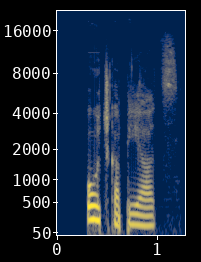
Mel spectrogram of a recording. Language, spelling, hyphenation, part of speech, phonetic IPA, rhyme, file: Hungarian, ócskapiac, ócs‧ka‧pi‧ac, noun, [ˈoːt͡ʃkɒpijɒt͡s], -ɒt͡s, Hu-ócskapiac.ogg
- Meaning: flea market (an outdoor market selling secondhand goods)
